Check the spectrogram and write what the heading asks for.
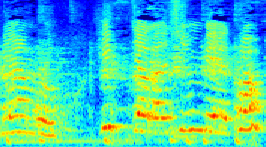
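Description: A young girl singing a rap-style praise song over a backing track with a steady beat; her voice breaks off briefly about half a second in and comes back just before the one-second mark.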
